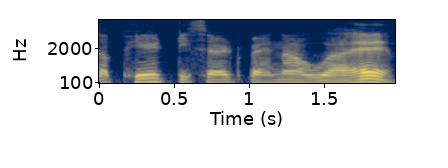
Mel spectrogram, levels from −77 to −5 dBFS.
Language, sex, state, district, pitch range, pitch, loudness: Hindi, male, Chhattisgarh, Bastar, 115-145 Hz, 130 Hz, -20 LUFS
